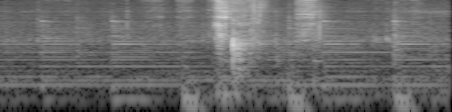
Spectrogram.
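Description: Kitchen knife cutting drumstick (moringa) pods on a wooden cutting board: a couple of sharp chops of the blade onto the board, the loudest about a second in.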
